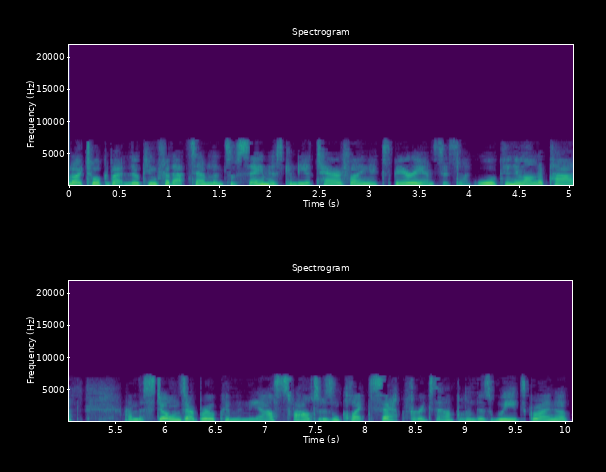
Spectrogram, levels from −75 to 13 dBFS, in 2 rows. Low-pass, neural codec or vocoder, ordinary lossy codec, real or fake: 7.2 kHz; codec, 24 kHz, 1 kbps, SNAC; MP3, 32 kbps; fake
